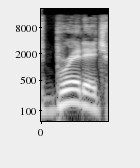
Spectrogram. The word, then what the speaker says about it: Bridich: I think it's Bridich, but he's not British, but it's Bridich.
